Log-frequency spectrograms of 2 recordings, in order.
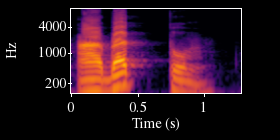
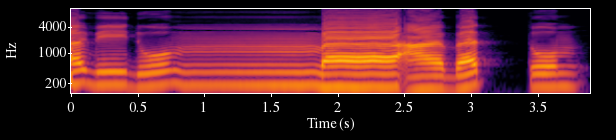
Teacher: Ya, meskipun dal termasuk huruf qalqalah karena dia memiliki makhraj yang sama dengan ta, maka diidghamkan dalnya kepada huruf ta sehingga dibaca dengan huruf ta-nya langsung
